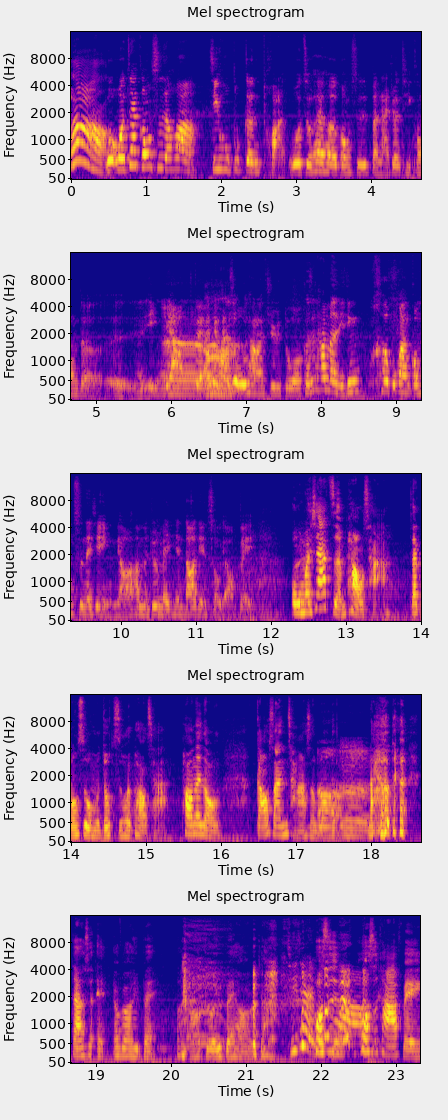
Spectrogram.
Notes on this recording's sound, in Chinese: 由於在同一個空間錄音，迴音有點大，敬請見諒。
